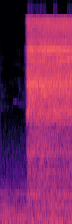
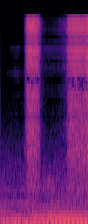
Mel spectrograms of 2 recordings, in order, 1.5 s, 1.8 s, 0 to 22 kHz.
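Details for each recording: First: 2010 Audi Q5 3.2 original fuel injector after cleaning, bench-tested with pressurized cleaner: steady sharp hiss holds with no spurts while closed, spraying only when solenoid opened; zero leak-down, injector sealing. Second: 2010 Audi Q5 3.2 with misfire and EPC light; removed, unpowered fuel injector bench-tested with compressed air: three sharp hiss bursts pass straight through when it should seal; injector stuck open, probably dirt inside.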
